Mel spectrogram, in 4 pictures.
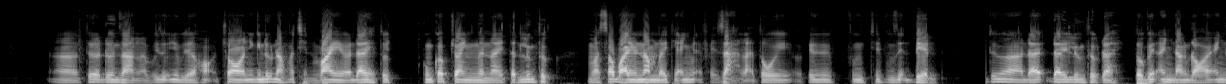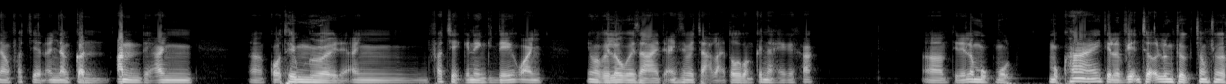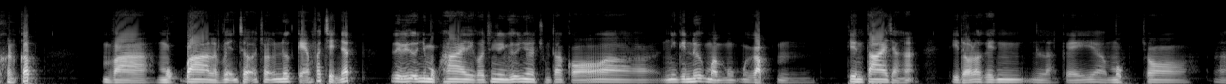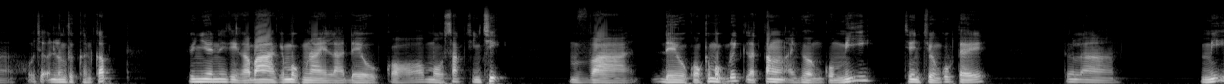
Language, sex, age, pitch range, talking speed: Vietnamese, male, 20-39, 100-120 Hz, 260 wpm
